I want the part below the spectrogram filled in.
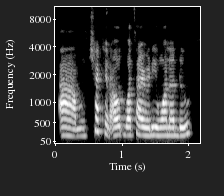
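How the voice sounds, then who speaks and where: A woman from Trinidad and Tobago with a Trinidadian accent, speaking on a video call as an interview guest, earnest and warm and quick to laugh. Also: medium pitch. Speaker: guest, online business mentor. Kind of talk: casual interview.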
